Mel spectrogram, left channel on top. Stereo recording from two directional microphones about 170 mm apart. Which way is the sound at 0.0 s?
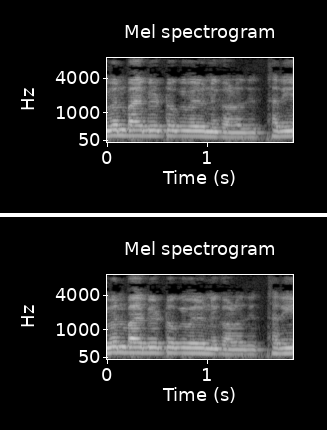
25° right (ahead or behind).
